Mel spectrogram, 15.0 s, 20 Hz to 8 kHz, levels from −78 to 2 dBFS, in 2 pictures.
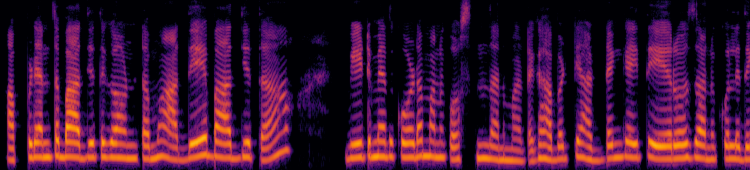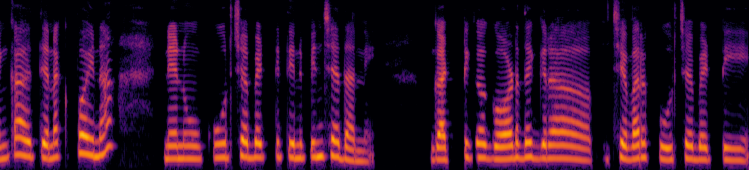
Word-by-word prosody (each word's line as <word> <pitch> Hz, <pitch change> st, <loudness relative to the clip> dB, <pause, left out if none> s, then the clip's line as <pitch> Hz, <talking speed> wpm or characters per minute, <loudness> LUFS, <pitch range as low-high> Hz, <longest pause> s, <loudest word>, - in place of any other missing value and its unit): అప్పుడెంత 250 Hz, +5 st, +1 dB
బాధ్యతగా 250 Hz, +1 st, +3 dB
ఉంటామో, 230 Hz, +2 st, -1 dB
అదే 235 Hz, +6 st, +3 dB, 0.2 s
బాధ్యత 240 Hz, -1 st, 0 dB, 0.9 s
వీటి 245 Hz, +2 st, +2 dB
మీద 260 Hz, 0 st, +1 dB
కూడా 250 Hz, +1 st, +2 dB
మనకొస్తుందనమాట. 215 Hz, -5 st, -3 dB
కాబట్టి 220 Hz, +2 st, -2 dB
అడ్డంకయితే 245 Hz, +5 st, -2 dB
ఏరోజు 230 Hz, +2 st, +2 dB
అనుకోలేదు. 220 Hz, 0 st, -2 dB
ఇంకా 260 Hz, +6 st, -2 dB
అది 265 Hz, -2 st, +2 dB
తినకపోయినా, 275 Hz, +4 st, +2 dB, 0.6 s
నేను 225 Hz, 0 st, 0 dB, 0.2 s
కూర్చోబెట్టి 245 Hz, 0 st, 0 dB
తినిపించేదాన్ని. 240 Hz, -6 st, 0 dB, 0.7 s
గట్టిగా 230 Hz, +4 st, +1 dB
గోడ 220 Hz, +1 st, +4 dB
దగ్గర 235 Hz, -1 st, 0 dB, 0.6 s
చివరకి 235 Hz, 0 st, +1 dB
కూర్చోబెట్టి, 210 Hz, -1 st, -2 dB
235 Hz, 95 wpm, -22 LUFS, 220-250 Hz, 0.9 s, గోడ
